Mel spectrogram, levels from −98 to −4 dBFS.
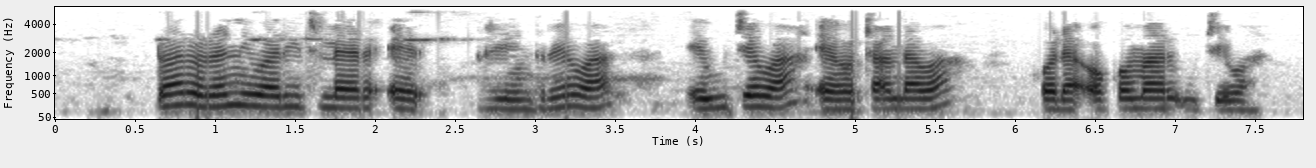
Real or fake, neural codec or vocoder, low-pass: real; none; 5.4 kHz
